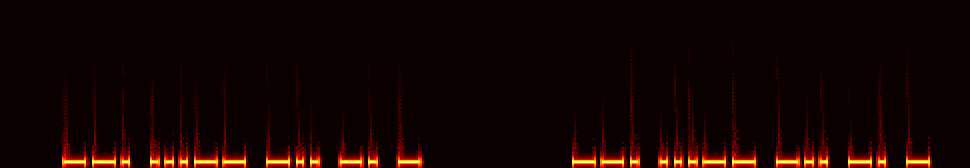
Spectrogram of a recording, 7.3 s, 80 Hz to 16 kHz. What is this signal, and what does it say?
Morse code, heard as a keyed tone, about 22 wpm, 700 Hz. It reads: G3DNT G3DNT
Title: DXCC-100 Call Signs - 5 Characters - Repeated 3x - 22wpm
